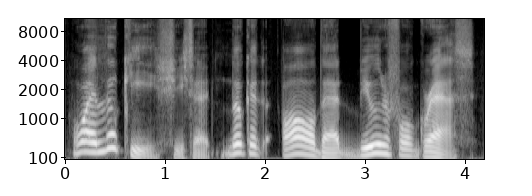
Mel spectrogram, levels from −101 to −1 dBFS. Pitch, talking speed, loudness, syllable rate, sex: 150 Hz, 145 wpm, -16 LUFS, 3.5 syllables/s, male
